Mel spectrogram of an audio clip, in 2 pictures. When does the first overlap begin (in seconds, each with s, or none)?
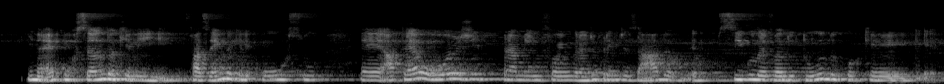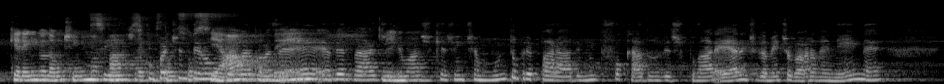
10.3 s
